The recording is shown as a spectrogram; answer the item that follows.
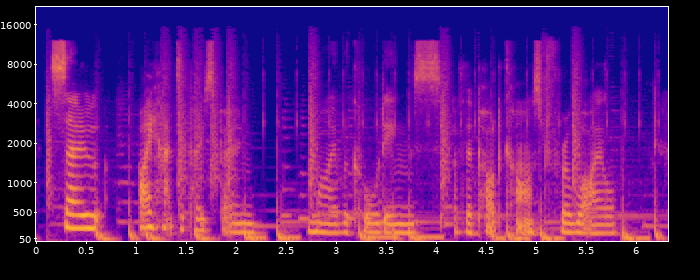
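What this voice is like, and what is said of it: Slightly croaky, hoarse voice. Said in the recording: “lost my voice. You can probably hear it's a little bit croaky still”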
